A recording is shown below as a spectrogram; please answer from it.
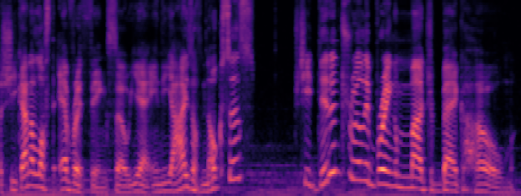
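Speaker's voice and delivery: normal talking voice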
